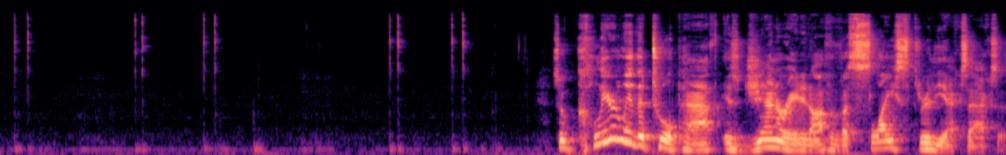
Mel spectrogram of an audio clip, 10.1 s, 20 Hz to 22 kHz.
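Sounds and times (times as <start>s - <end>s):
low steady hum: 0.0s - 10.0s
computer mouse clicks: 0.1s - 3.2s, 3.9s - 5.4s.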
